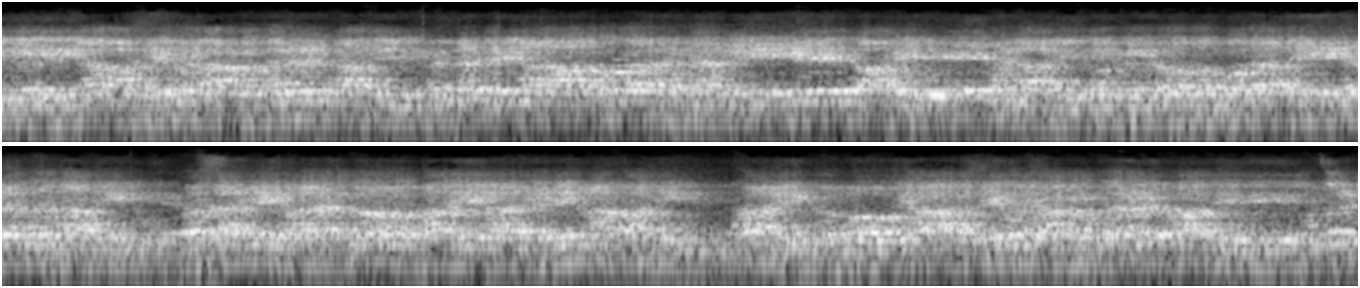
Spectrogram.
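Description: A group of men and boys chanting a baith, an Islamic devotional song, together, with brief breaks about fifteen and twenty-one seconds in.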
